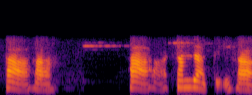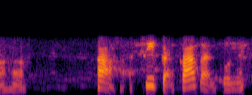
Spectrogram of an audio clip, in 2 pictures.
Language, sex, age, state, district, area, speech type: Sindhi, female, 45-60, Uttar Pradesh, Lucknow, urban, conversation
